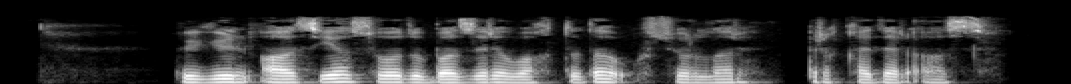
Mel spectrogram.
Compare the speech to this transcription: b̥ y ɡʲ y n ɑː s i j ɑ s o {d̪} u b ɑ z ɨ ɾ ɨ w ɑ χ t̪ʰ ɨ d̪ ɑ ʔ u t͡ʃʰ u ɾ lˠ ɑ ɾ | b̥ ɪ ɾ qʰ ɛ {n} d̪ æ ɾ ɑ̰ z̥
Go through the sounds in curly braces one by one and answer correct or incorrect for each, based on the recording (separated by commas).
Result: correct, incorrect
